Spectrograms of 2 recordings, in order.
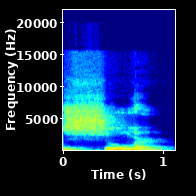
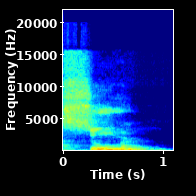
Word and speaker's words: Sumer: So, in the cuneiform, it was Shumer, not Sumer. Read. To identify the region. Moreover, in accordance with the Sumerian phonetic law of admissibility, final consonants were not pronounced in speech. So final consonants in cuneiform were not pronounced in speech. Okay, this is very important to understand. Read. This means that the Sumerians most likely pronounced Shumer as Shum.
